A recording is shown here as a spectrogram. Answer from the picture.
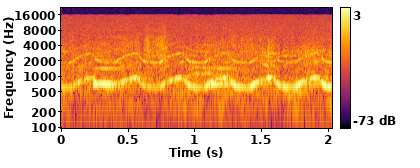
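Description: Police siren wailing in a fast, even up-and-down warble, about three swings a second.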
